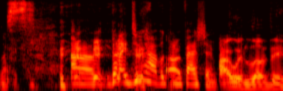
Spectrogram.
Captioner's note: laughing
